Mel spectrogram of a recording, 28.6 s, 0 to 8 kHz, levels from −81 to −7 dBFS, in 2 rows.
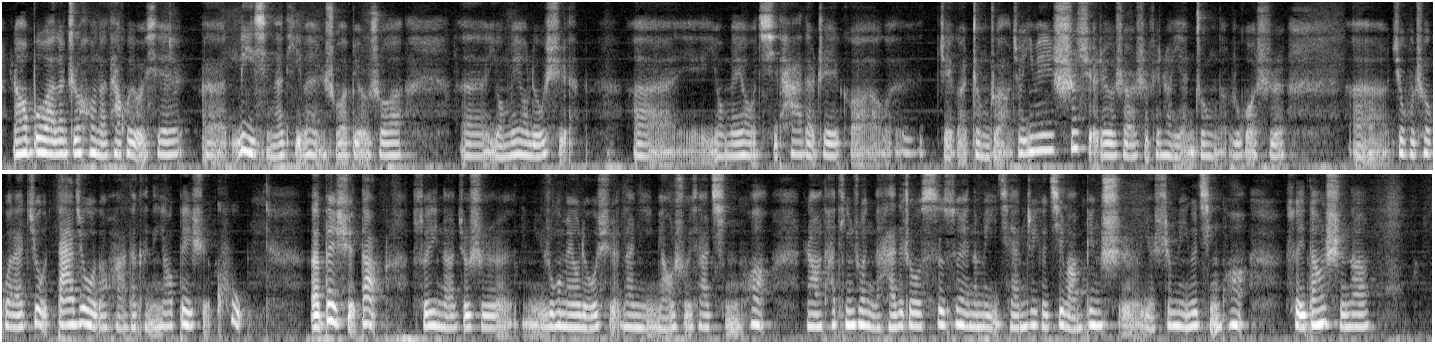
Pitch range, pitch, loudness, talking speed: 175-205 Hz, 185 Hz, -18 LUFS, 290 characters per minute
